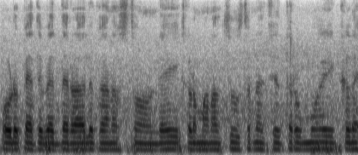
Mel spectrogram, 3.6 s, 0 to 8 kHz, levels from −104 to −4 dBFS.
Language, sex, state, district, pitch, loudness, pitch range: Telugu, male, Andhra Pradesh, Chittoor, 120 Hz, -17 LUFS, 120-125 Hz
